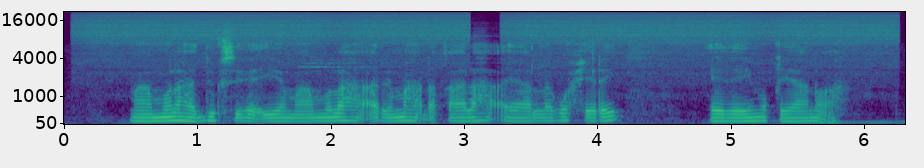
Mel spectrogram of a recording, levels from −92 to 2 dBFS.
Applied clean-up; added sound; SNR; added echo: none; Hiss; 3 dB; none.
